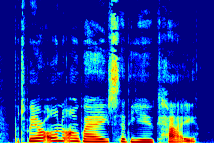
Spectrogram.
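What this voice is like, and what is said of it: Terrible put-on British accent. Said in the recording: “my terrible British accent”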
